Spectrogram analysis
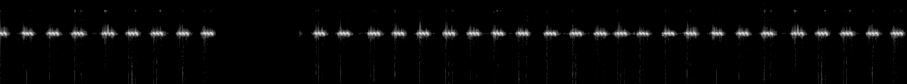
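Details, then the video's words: Cricket recorded as a clear master sound for tutoring songbirds: a short two-second run of sharp, high chirps, a one-second pause, then a steady unbroken series at about four chirps per second. The background is silent. "Masteran Jangkrik Suara Jernih"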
